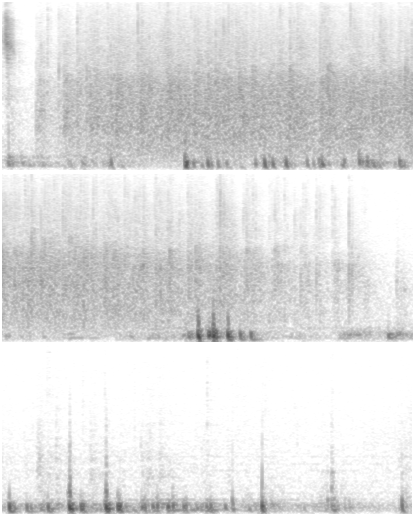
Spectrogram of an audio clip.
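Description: Audience applauding, dying away after about seven seconds, followed by a run of low thumps and knocks.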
